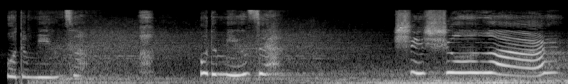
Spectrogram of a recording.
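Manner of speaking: high, manic laughing speech; crazed laughter. Acted. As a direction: laugh madly through the words. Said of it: "无名笑了".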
